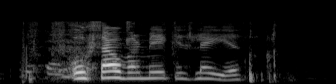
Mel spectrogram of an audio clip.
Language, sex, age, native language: Icelandic, female, 10, Icelandic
